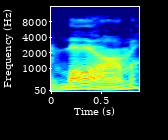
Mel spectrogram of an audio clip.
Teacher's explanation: which some people say marm again kind of adding an R for no clear reason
